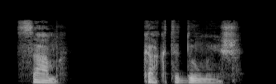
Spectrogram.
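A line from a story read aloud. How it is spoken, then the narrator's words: Sad question. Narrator (Russian): переспросил князь, грустно смотря на Рогожина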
